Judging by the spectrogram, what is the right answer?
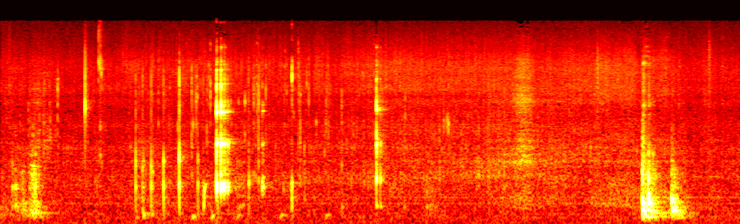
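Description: Wheat-beer mix poured from a glass bottle into a glass beer mug: faint fizzing of the pour and foam, with small clinks and taps of glass on glass, the sharpest one about three seconds in. A short louder sound comes near the end.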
